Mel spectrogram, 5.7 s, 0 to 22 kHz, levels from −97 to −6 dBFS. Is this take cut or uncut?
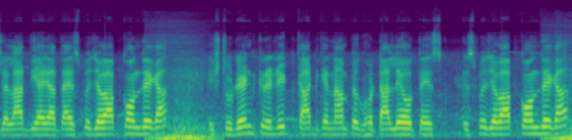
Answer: uncut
